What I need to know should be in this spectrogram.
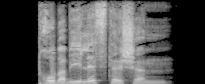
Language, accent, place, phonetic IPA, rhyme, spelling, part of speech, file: German, Germany, Berlin, [pʁobabiˈlɪstɪʃm̩], -ɪstɪʃm̩, probabilistischem, adjective, De-probabilistischem.ogg
- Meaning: strong dative masculine/neuter singular of probabilistisch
